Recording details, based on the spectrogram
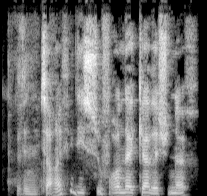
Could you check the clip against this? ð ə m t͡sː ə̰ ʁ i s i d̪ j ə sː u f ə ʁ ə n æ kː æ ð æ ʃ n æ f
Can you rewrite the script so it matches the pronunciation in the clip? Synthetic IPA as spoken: ð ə n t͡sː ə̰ ʁ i θ i d̪ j ə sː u f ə ʁ ə n æ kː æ ð æ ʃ n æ f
